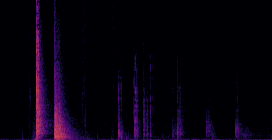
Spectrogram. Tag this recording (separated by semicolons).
hit; impact; metal; slap-shot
